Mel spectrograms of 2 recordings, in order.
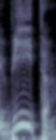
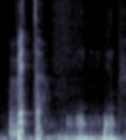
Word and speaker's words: witte: vowel consonant vowel rule if we would only write one t we would say vita we would pronounce that i in a long fashion however wit in the original adjective is pronounced short so we need to respect that pronunciation and how can we do that well by adding an extra t so we know that the first i will be pronounced short and we will say witte so now we will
